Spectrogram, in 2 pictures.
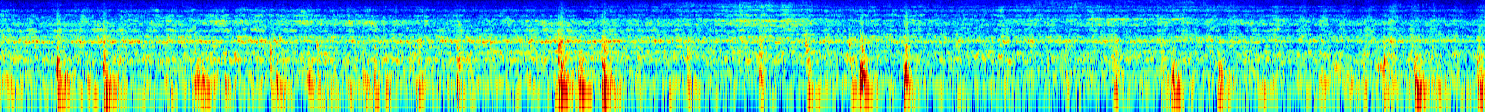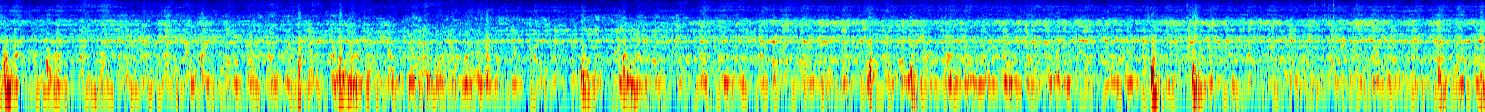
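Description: Narrow-gauge steam train under way, heard from an open carriage window: wheels squealing on the rails with a steady high tone over the running noise, and scattered irregular knocks from the wheels on the track.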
